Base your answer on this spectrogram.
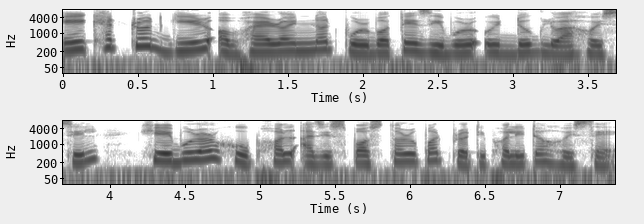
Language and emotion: Assamese, neutral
